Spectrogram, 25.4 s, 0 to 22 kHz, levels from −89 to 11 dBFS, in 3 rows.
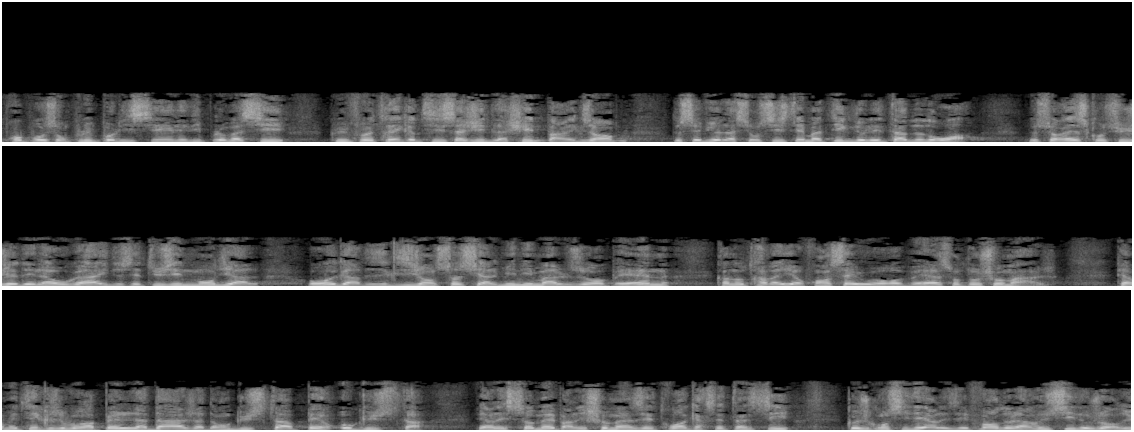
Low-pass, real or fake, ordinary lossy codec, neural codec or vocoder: none; real; none; none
